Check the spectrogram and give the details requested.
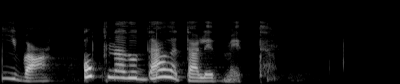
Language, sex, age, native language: Icelandic, female, 30-39, Ukrainian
